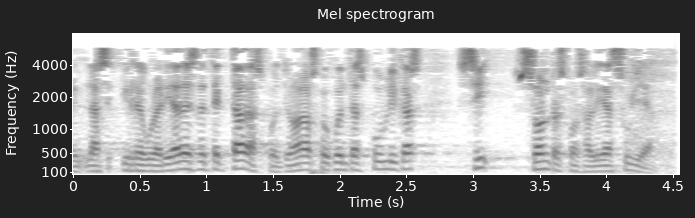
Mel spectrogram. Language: Spanish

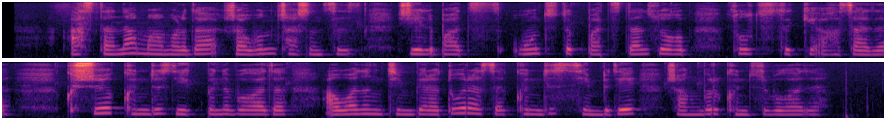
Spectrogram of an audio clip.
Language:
Kazakh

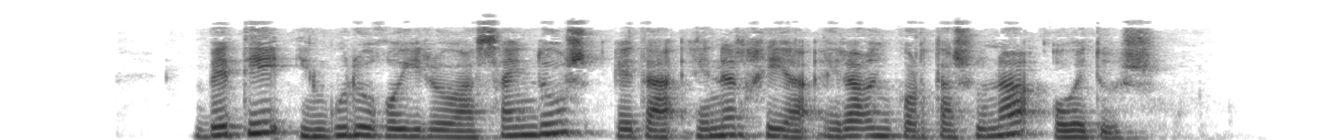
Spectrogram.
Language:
Basque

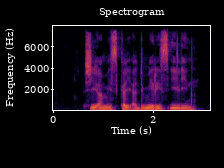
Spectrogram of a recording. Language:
Esperanto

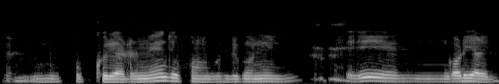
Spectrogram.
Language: Odia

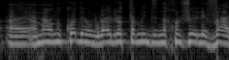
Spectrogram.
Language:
Hebrew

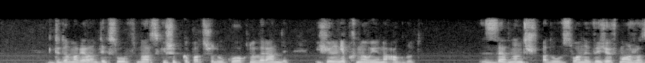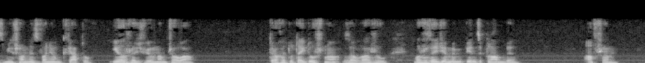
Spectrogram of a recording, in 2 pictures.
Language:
Polish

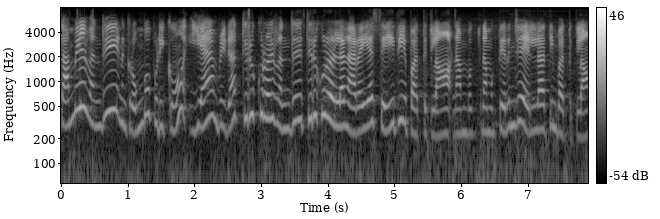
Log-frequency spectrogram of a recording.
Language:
Tamil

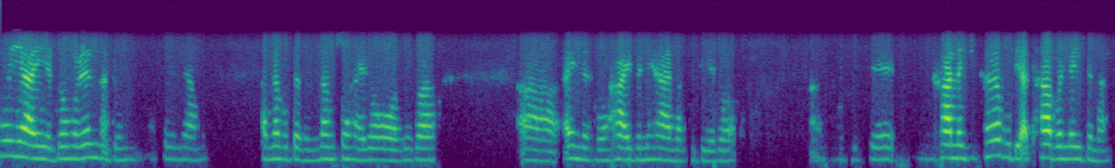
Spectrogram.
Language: Manipuri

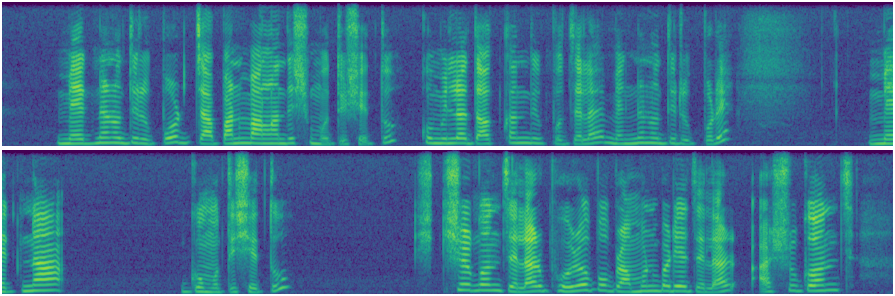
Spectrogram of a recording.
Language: Bangla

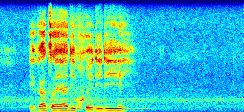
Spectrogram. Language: Tswana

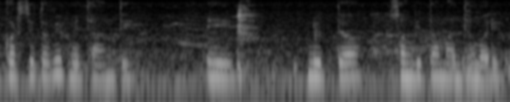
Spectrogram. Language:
Odia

